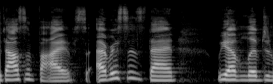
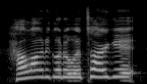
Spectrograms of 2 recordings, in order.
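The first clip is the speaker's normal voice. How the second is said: mock disbelief; 10 semitones higher than usual. Retelling suburban shock.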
